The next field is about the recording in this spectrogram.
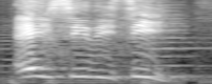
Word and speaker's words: AC/DC: No, ACDC. Con acento en la C.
